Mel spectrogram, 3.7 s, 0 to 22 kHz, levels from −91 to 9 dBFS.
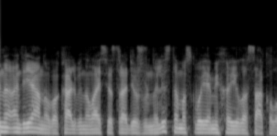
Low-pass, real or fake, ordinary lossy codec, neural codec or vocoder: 5.4 kHz; real; Opus, 64 kbps; none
